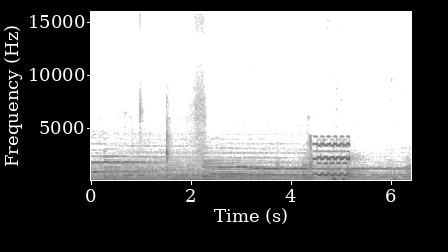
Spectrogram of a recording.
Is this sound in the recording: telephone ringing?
yes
